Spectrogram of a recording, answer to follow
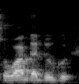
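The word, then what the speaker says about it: Ouagadougou: with us some real quick interesting facts about wagadugu some people if you write down wagadugu and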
